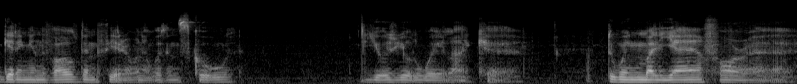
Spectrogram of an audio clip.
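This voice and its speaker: Amid noticeable background noise and audible room echo, a man with a fairly low voice speaks at a fairly slow pace in a monotone, flat way with long, frequent pauses. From Quebec, Montreal. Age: 20s. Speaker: stage director. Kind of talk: interview. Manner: hesitant.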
